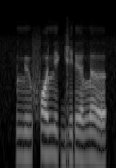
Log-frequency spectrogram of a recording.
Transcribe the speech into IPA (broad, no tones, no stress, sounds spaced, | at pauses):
lʲ u f ɔ lʲ e ɡ i ɾʲ ə l ə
